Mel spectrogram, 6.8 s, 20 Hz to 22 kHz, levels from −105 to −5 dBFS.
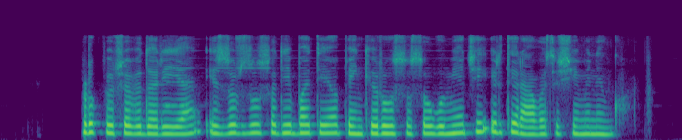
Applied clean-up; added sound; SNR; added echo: neural mask model DeepFilterNet 3.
